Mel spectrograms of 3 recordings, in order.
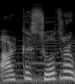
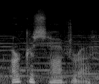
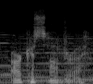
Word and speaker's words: Aras sadra: flee Tav all together Aras sadra okay I was pronouncing it wrong this entire time Aras sadra all right peace and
